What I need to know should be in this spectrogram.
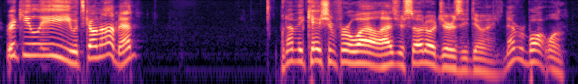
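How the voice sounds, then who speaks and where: His voice sits high and is expressive and brisk, captured in a dry recording. The man is hosting a fantasy basketball stream live, giving off-the-cuff analysis and chat responses with a dry, conversational feel.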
